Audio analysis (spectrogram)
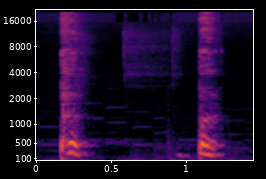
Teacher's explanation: Ми прослідковуємо, як повітря вибухає після зімкнення губ. · М- дзвінкий, сонорний, носовий та твердий. П та б ці пригосні творяться за допомогою повного зімкнення обох губ і з допомогою різкого вибуху повітря. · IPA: [п], [б]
